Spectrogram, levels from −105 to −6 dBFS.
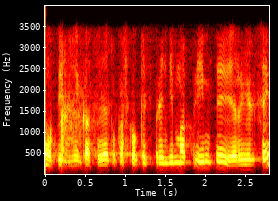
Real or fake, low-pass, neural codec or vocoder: fake; 3.6 kHz; codec, 24 kHz, 3.1 kbps, DualCodec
